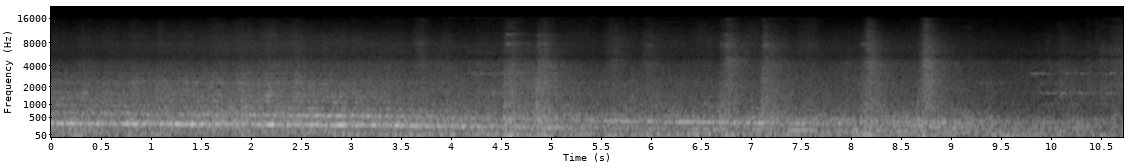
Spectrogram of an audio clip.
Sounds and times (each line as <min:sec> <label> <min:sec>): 0:00.0 metro stopping 0:10.7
